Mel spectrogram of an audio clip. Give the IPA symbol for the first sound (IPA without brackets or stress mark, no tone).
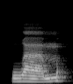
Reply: w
